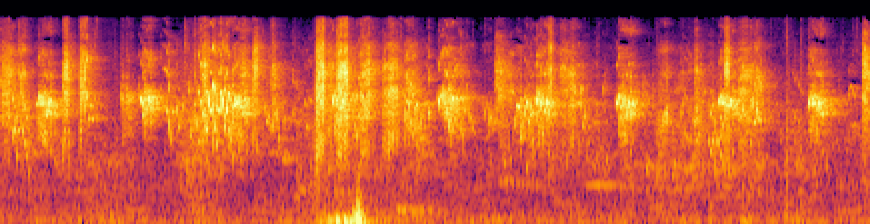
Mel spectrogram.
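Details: Pet budgerigars chirping steadily, many short high calls with a buzzy, squawking edge, repeated roughly every half second, one low thud partway through.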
